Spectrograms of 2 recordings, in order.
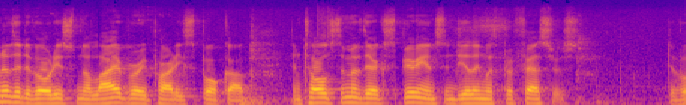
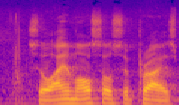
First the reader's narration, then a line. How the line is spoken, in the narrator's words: Prabhupada said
